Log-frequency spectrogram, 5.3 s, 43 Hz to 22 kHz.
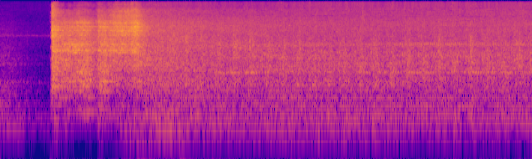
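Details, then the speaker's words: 2000 Jeep Cherokee 4.0 used replacement engine with new rockers, springs, pushrods and exhaust gasket: fast light metallic ticking at idle, worse when revved; top end, owner suspects collapsed lifters, not confirmed. "when you rev it up it actually rattles even more we've eliminated that it's the bottom end it's definitely in the top end so we're going to put a new lifter to lifters in it and see what happens"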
